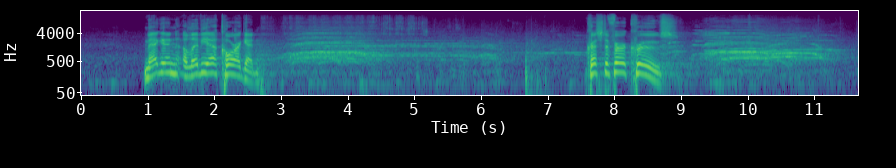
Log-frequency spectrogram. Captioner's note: applause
